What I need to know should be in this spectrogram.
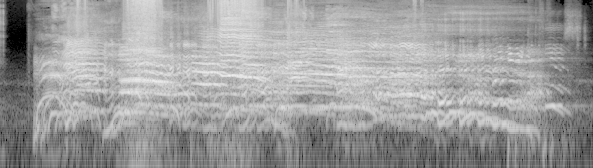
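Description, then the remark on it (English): A group of voices imitates shrieking, confused trolls, overlapping wails, groans and high squeals that rise and fall loudly for several seconds before fading out. “Sound of confused trolls shrieking and running.”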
